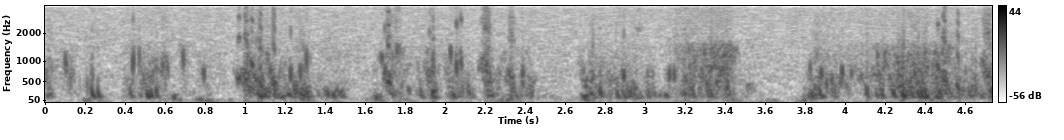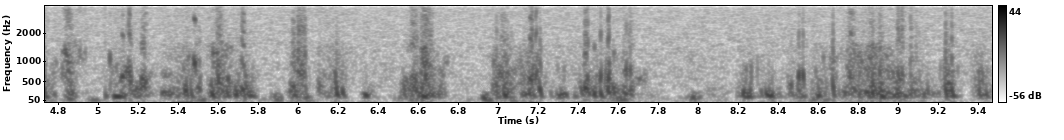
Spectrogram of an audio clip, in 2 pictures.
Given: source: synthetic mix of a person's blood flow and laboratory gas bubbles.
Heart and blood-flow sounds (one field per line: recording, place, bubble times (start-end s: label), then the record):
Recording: Doppler ultrasound of blood flow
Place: precordium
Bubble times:
0.00-0.31 s: bubbles
0.39-0.62 s: bubbles
0.66-0.84 s: bubbles
0.92-1.53 s: bubbles
1.65-2.46 s: bubbles
2.65-3.56 s: bubbles
3.79-4.95 s: bubbles
5.03-5.82 s: bubbles
5.92-6.28 s: bubbles
6.30-6.39 s: bubbles
6.50-6.76 s: bubbles
6.94-7.77 s: bubbles
8.19-9.48 s: bubbles
From the record:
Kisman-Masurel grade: 444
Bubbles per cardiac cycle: continuous sound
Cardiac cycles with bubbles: 100%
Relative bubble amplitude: maximal (0.775 to 0.999)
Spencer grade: 4 (maximum detectable bubble signal sounding continuously throughout systole and diastole of every cardiac period, and overriding the amplitude of the normal cardiac signals)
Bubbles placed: anywhere in the cardiac cycle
